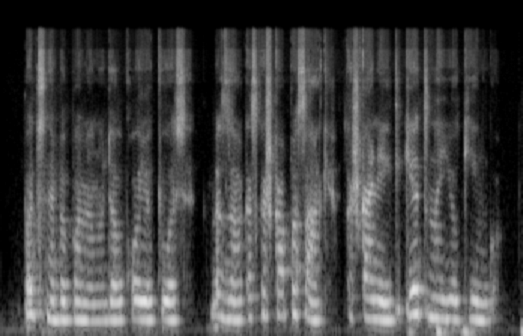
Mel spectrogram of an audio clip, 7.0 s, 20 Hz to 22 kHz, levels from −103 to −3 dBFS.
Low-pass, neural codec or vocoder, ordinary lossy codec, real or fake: 14.4 kHz; none; Opus, 16 kbps; real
